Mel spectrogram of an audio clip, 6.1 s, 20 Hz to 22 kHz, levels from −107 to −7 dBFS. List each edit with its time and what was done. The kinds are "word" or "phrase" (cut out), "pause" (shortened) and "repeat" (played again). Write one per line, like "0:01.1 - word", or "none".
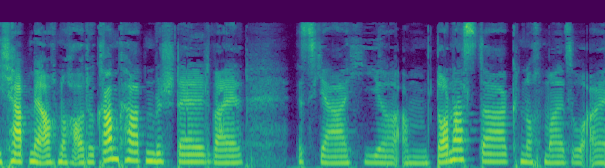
none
